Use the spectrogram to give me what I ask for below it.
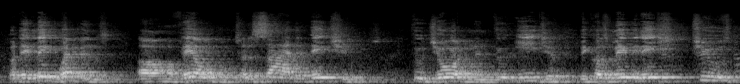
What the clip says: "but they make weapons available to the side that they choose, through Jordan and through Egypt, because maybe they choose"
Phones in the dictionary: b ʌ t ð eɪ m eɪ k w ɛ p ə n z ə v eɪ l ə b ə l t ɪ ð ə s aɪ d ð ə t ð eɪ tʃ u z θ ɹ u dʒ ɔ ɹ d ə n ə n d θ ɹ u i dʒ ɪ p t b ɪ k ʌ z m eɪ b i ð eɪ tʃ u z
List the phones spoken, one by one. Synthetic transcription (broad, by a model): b ʌ t ð eɪ m eɪ k w ɛ p ə n z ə v eɪ l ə b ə l t ɪ ð ə s aɪ d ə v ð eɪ tʃ u z θ ɹ u dʒ ɔ ɹ d n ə n θ ɹ u i dʒ ɪ p t b ɪ k ʌ z m eɪ b i ð eɪ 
